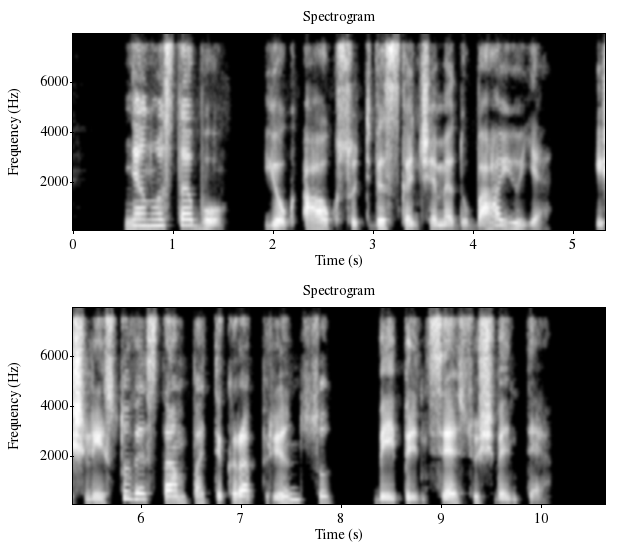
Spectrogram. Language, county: Lithuanian, Šiauliai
